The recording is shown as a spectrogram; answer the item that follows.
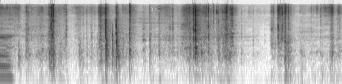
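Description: Toy packaging being handled: a plastic tray and cardboard window box crinkle, rustle and click in an irregular run of small noises as the figure is taken out.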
